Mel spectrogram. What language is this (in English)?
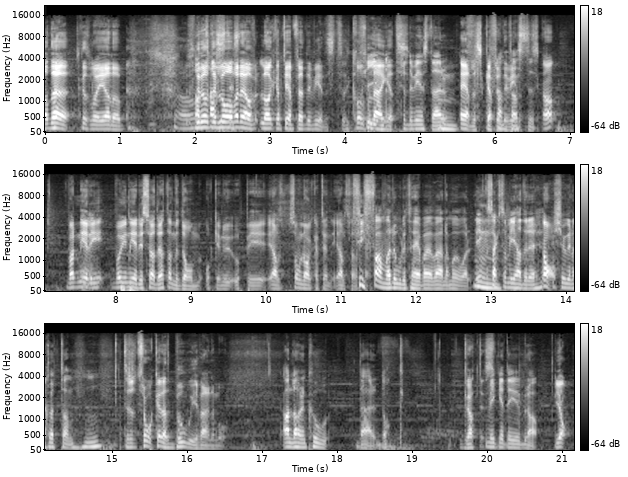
Swedish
